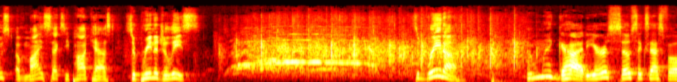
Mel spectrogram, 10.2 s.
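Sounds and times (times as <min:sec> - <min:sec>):
speech: 0:00.0 - 0:03.0, 0:06.2 - 0:07.1, 0:07.9 - 0:10.1
audience applause greeting a comedian onstage: 0:03.2 - 0:08.3.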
